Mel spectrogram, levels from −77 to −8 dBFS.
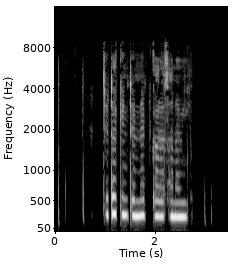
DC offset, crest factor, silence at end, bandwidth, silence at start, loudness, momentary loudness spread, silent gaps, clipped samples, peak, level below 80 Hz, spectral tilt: under 0.1%; 18 dB; 0.8 s; 9.2 kHz; 0.95 s; -20 LUFS; 9 LU; none; under 0.1%; -4 dBFS; -74 dBFS; -3 dB/octave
